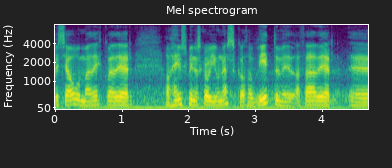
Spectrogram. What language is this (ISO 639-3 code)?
isl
